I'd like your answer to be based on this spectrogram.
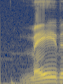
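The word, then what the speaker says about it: Maebh: Maeve is spelled M-A-E-B-H. I don't know how the hell that's Maeve, but I did look it up. That is how it's said, so I'm gonna leave it right there.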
